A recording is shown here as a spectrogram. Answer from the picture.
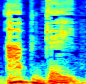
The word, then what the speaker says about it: update: 他说呢 You must update，刚才念的是 update，是名词啊， requires an update to the latest version，但是当动词的时候念成 update 啊，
